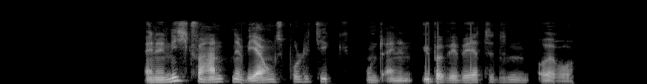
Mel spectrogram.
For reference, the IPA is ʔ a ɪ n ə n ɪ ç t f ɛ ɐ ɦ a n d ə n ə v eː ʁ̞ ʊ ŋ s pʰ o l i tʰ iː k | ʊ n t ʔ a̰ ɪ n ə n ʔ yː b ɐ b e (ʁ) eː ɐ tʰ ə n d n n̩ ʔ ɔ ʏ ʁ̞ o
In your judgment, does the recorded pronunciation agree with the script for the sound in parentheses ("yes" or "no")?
no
